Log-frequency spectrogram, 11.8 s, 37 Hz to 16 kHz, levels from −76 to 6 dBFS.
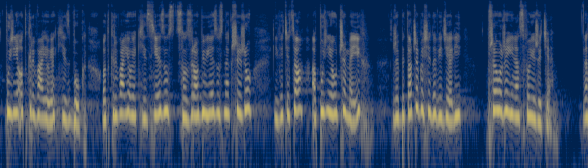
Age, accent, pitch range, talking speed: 20-39, native, 225-280 Hz, 160 wpm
